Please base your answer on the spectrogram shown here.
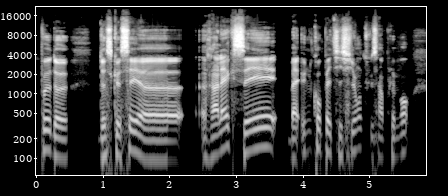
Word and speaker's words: Raleigh: Ça se prononce Raleigh. Raleigh, ok.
